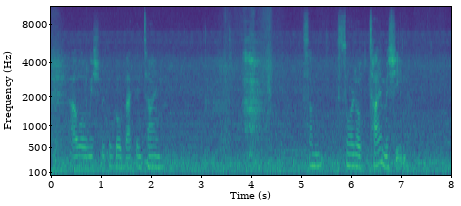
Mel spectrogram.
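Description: A young woman speaks in a sulky, annoyed voice nearby.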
